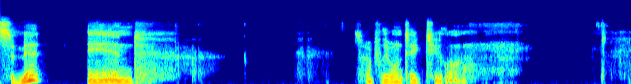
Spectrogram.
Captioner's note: click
